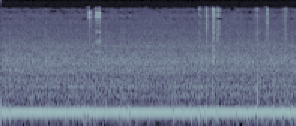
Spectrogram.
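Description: Glass clinks softly as a jar is handled.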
